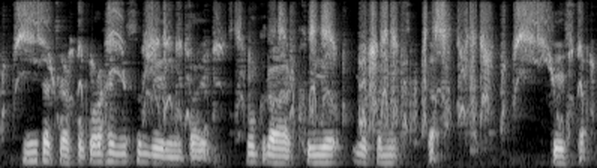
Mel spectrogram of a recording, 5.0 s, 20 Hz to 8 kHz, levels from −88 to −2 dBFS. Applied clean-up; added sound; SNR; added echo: classical method log-MMSE.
